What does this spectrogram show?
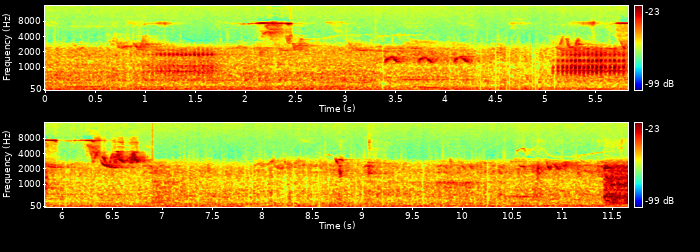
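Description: Faint outdoor morning ambience with scattered bird chirps: a quick run of three chirps, then a longer, harsher call about five seconds in.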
